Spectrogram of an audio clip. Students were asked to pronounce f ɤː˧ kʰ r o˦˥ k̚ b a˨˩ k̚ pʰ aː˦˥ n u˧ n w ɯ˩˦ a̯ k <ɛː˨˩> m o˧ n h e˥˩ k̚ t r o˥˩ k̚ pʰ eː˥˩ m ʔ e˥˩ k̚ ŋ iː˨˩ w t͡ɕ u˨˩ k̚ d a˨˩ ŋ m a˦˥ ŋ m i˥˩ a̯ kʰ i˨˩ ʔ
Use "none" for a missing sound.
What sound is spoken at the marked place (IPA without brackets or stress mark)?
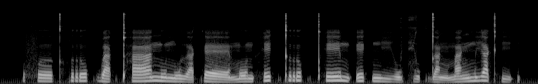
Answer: ɛː˨˩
